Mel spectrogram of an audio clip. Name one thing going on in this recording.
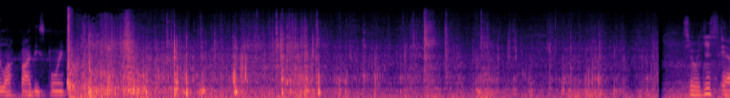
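A vehicle engine rumbles as it climbs over rough rocky ground.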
